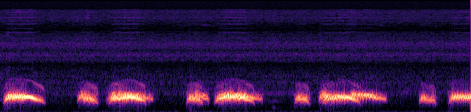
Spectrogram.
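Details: Spotted dove giving a Thổ rặc song with stuttering gù cà lăm coos. Short clipped notes alternate with longer falling coos in steady pairs, low-pitched and loud, with a quiet background.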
